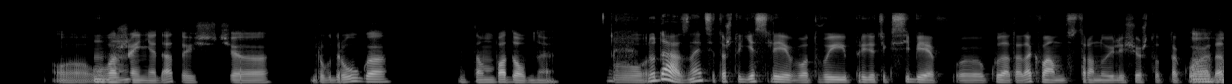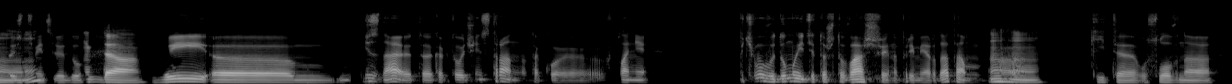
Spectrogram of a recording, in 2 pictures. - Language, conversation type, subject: Russian, unstructured, Почему люди во время путешествий часто пренебрегают местными обычаями?
- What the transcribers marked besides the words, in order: other background noise; tapping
